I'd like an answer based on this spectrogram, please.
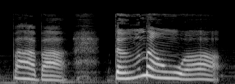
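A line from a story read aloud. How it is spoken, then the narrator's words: Crying call. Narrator (Chinese): 我哭着叫道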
